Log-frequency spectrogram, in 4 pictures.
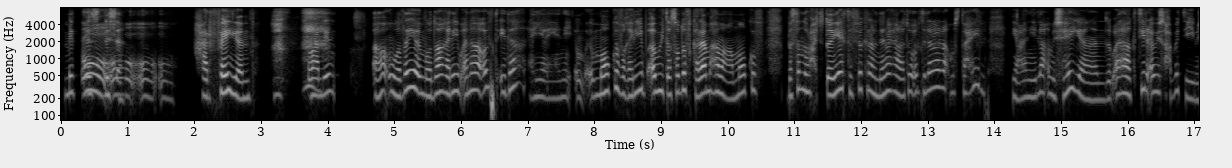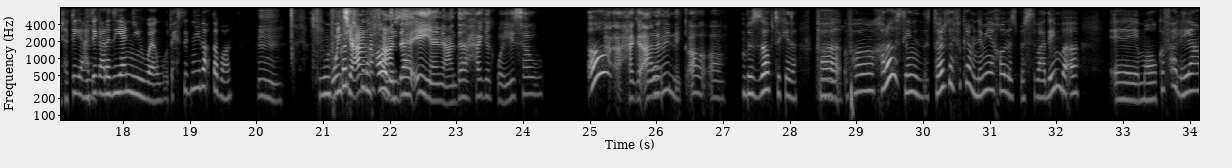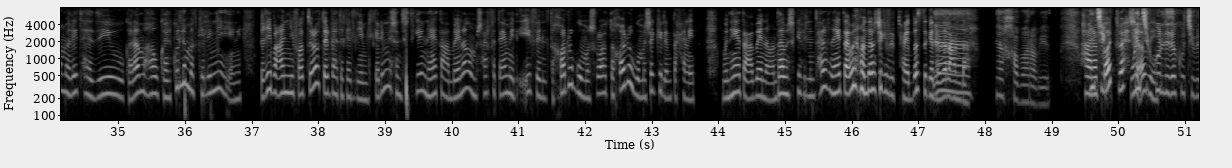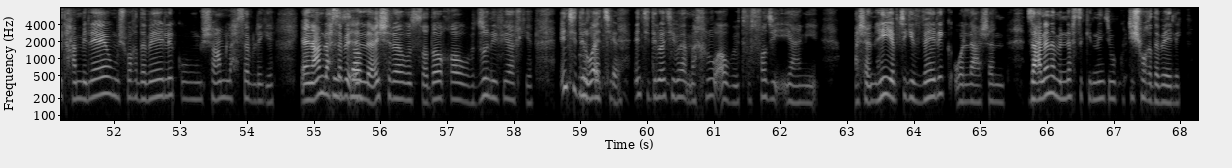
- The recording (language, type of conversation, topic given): Arabic, advice, إزاي بتتعاملوا مع الغيرة أو الحسد بين صحاب قريبين؟
- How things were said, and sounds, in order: laugh; tsk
